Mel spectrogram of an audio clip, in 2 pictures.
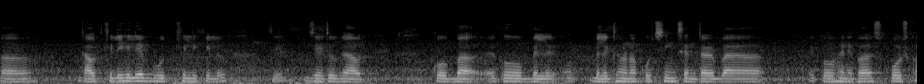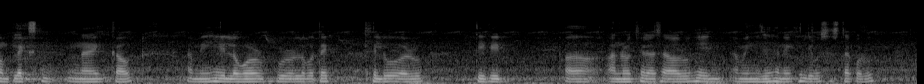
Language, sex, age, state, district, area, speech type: Assamese, male, 18-30, Assam, Nalbari, rural, spontaneous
